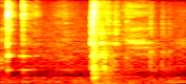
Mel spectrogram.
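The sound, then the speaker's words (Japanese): Kitchenware clatter as eggplant stir-fry is shifted from a very heavy frying pan onto a plate: a few sharp metallic clinks and scrapes, one louder knock near the middle, with no talking. “はい出来上がりです盛り付けていきたいと思いますイパンから皿に移すんだけどフライパンがねめっちゃ重たいのこれ”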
